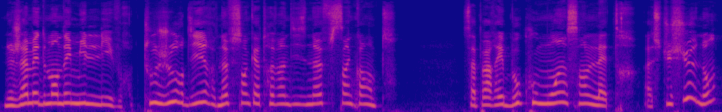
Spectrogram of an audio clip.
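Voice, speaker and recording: A woman voicing a loud blustering boastful father. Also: high voice, normal speed, no echo, studio quality, natural voice. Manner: bragging, then barking and shouting. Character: boastful blustering middle-aged father, quick-tempered.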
